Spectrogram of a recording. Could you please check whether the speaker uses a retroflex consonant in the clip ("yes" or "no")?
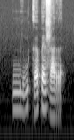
yes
